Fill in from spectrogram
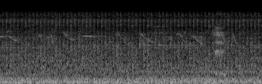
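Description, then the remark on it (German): A car engine idles with a steady, continuous low rumble that holds at an even level throughout, with a few faint high chirps in the background. “Der Wagen vom Boss?”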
